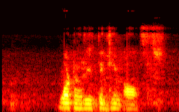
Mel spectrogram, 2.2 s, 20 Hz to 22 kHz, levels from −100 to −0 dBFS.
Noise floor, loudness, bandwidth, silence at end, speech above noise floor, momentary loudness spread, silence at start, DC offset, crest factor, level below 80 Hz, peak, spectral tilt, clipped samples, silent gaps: -62 dBFS; -25 LUFS; 9.6 kHz; 0.2 s; 37 dB; 16 LU; 0.75 s; under 0.1%; 24 dB; -62 dBFS; -2 dBFS; -6 dB/octave; under 0.1%; none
